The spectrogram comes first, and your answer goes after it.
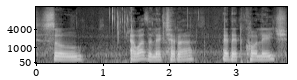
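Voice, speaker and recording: Noticeable background noise sits behind a woman speaking at a very slow pace. Her pitch is fairly low and her intonation is monotone and flat. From South Africa, Pretoria area. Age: 80s+. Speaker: retired teacher and community organizer. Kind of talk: interview. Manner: hesitant, with fillers.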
